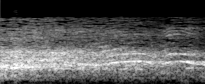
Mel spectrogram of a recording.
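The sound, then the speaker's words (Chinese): A loud, dense theatre audience roars and shouts steadily for about two seconds, many voices blending into one continuous wash of enthusiastic cheering with no single voice standing out. “你看看你的观众多热情。”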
